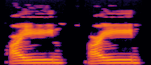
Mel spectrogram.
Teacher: عین کو ہم حلق کے درمیانی حصے سے جہاں سے ہم ہا ادا کرتے ہیں وہیں سے جو ہے عین کو بھی ادا کریں گے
